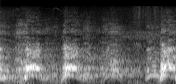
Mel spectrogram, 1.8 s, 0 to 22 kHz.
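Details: A Komondor gives three deep, harsh barks, each a short burst with a pause between, during a courage test in Üllő, Hungary, in 2016.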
